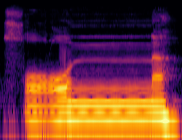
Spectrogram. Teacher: صاد کو موٹا ادا کریں گے، را کو موٹا ادا کریں گے اور یہاں نون مشدد پہ غنہ ضروری ہے، وقفاً ہا کو ساکن کر دیں گے۔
